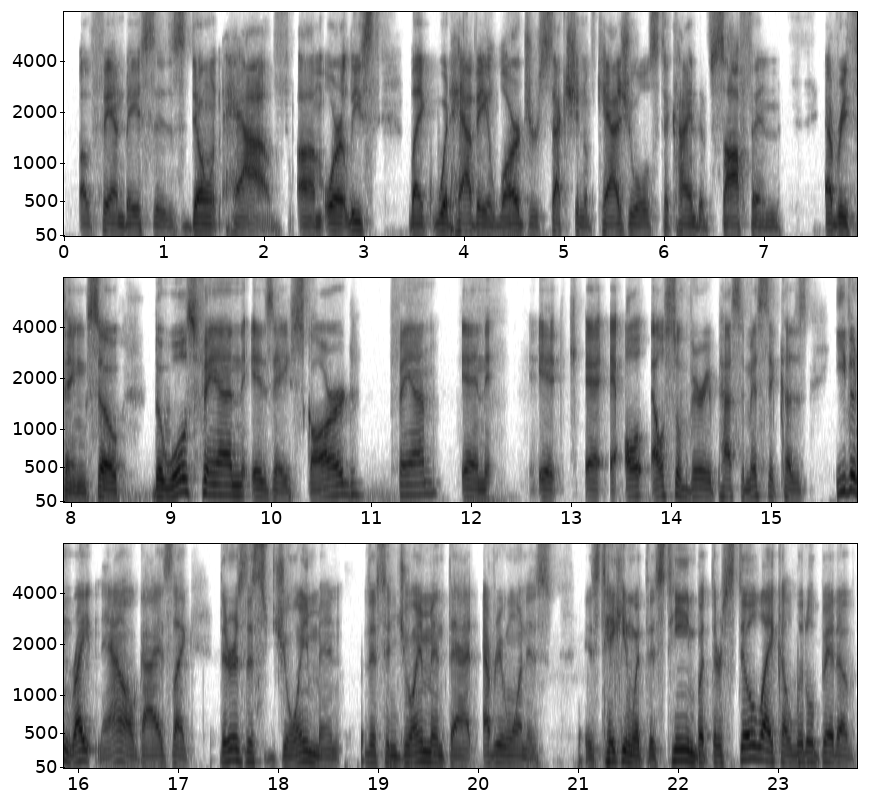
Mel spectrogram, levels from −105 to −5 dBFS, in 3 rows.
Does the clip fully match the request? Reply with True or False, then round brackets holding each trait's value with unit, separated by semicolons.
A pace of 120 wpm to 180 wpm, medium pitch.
False (165 wpm; 110 Hz)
